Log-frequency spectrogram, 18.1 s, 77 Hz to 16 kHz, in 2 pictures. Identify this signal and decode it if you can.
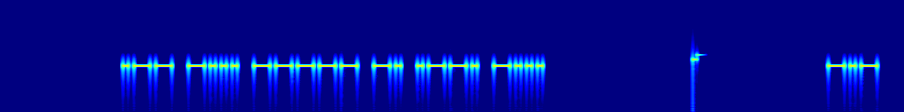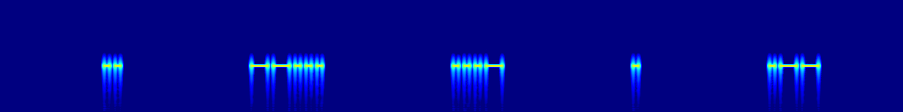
Morse code, heard as a keyed tone, about 22 wpm, spaced as for 9 wpm, 700 Hz. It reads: WB0NPB KI7VEW
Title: USA Call Signs - 6 Characters - 8x Character Spacing - 22wpm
